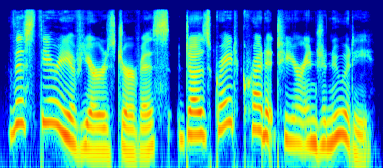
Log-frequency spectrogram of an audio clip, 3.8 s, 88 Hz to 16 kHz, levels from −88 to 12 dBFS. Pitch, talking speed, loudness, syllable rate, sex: 220 Hz, 170 wpm, -16 LUFS, 4.8 syllables/s, female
